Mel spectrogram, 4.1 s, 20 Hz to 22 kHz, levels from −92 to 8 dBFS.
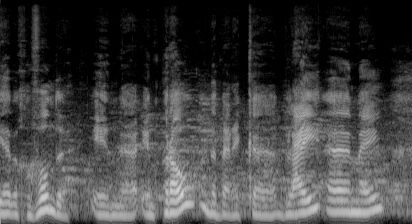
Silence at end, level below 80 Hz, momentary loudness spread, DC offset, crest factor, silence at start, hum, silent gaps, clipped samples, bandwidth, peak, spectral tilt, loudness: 0 s; -72 dBFS; 10 LU; under 0.1%; 20 dB; 0 s; none; none; under 0.1%; 17 kHz; -2 dBFS; -6.5 dB/octave; -21 LUFS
